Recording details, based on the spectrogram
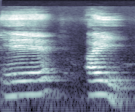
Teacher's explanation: कंठ और तालु की मदद से इसका उच्चारण होता है, तो इसीलिए इसे हम लोग बोलेंगे कंठ तालव्य वर्ण।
